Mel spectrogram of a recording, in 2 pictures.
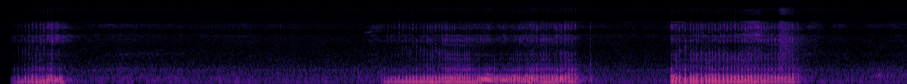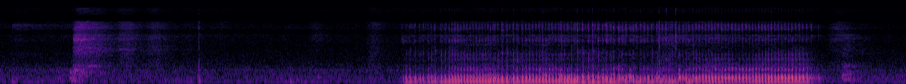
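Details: A sleeping male American Bully XL, sharing a sofa with two female Staffordshire Bull Terriers, snores in deep, rumbling bursts, each breath a rough, low rattle.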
